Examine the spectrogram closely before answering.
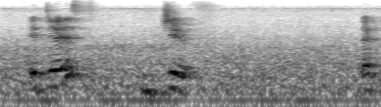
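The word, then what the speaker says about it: GIF: word this is very very mispronounced it is jif the correct pronunciation for this word is jib so these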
